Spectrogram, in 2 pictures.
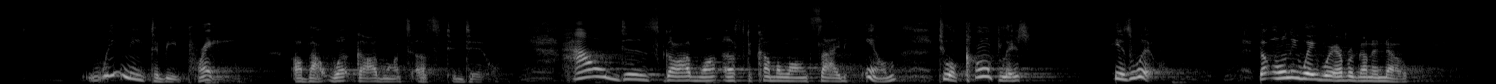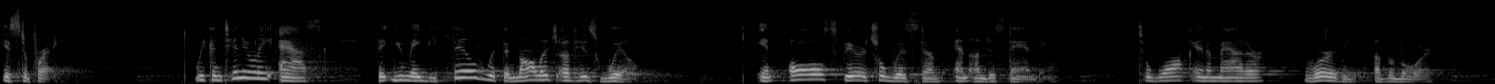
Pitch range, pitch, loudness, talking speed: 155-210 Hz, 175 Hz, -32 LUFS, 130 wpm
